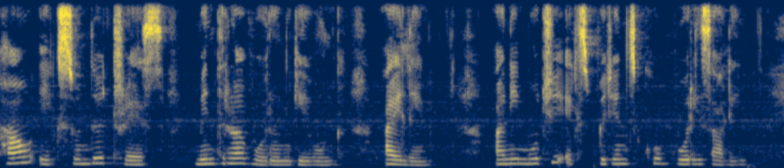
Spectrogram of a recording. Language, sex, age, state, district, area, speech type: Goan Konkani, female, 30-45, Goa, Salcete, rural, spontaneous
